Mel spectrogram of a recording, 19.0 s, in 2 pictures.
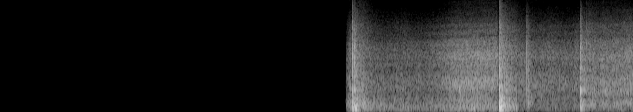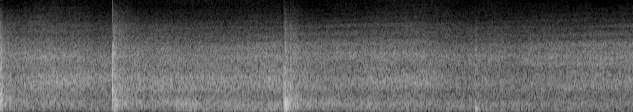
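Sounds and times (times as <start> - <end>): distant fireworks bangs: 5.2 - 19.0.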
